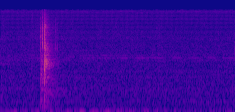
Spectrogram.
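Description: A single sharp click about half a second in, as a plastic remote control is picked up off the top of the outdoor unit's casing, followed by quiet room tone.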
